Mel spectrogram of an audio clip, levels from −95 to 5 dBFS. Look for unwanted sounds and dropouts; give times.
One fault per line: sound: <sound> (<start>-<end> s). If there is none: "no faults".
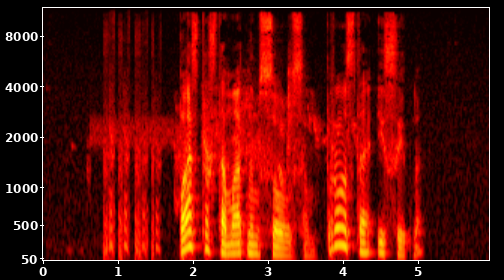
sound: laugh (0.8-1.6 s)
